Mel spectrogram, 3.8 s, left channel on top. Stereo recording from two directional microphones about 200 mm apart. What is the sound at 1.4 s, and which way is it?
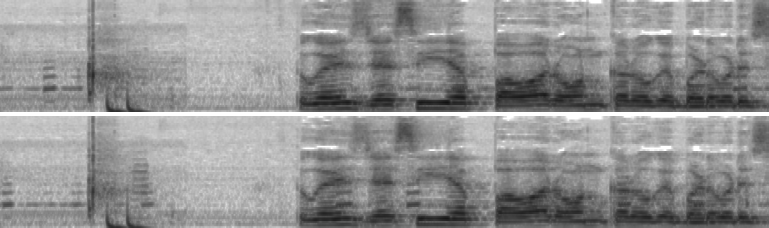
Speech, 15° left (ahead or behind).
